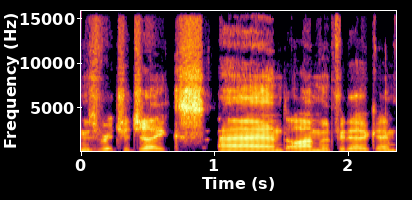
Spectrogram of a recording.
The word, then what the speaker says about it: Jacques: people have different ideas it's pronounced Jake's okay gotcha okay cool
